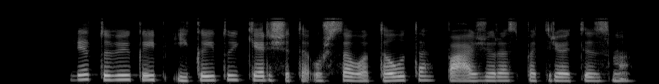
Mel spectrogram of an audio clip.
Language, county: Lithuanian, Kaunas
